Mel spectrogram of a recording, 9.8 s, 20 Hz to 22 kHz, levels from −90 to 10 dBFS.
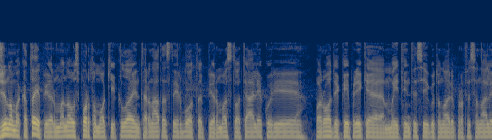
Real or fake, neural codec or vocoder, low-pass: real; none; 7.2 kHz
